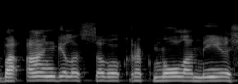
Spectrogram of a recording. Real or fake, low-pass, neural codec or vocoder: fake; 7.2 kHz; codec, 16 kHz, 4 kbps, X-Codec, HuBERT features, trained on balanced general audio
